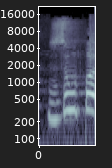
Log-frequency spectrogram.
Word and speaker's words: super: Just simply word is same, everything is same, just the pronunciation is changed.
